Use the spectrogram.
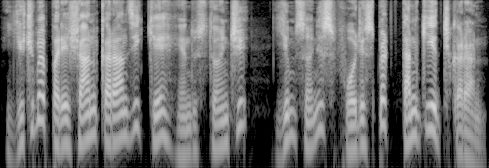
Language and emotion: Kashmiri, angry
